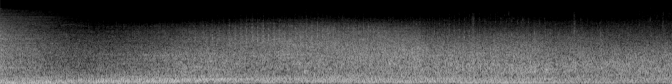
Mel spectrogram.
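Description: Motorcycle engines roar and rattle as they drive past.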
